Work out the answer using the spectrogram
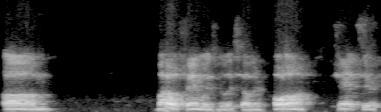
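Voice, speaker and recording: A young man from southwest Virginia in the United States hosts a livestream, reacting to a match in real time and rambling casually as he thinks aloud and answers chat. His voice is lowish and steady at a normal speed. The room sound is dull and echoey.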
